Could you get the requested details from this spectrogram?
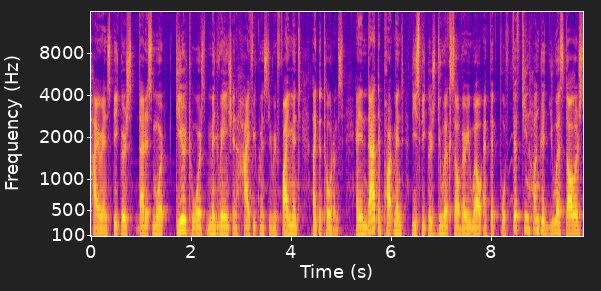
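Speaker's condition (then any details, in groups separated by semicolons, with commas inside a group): No condition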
